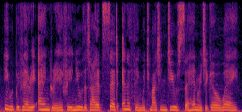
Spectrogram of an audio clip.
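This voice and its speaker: A man voicing an anxious, secretive young Victorian gentlewoman in an audiobook, speaking in an earnest, pleading, formal manner. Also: high voice, level tone, quick pace, natural voice. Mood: guarded, anxious. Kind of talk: audiobook character dialogue.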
